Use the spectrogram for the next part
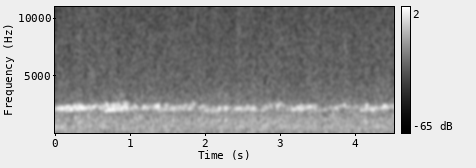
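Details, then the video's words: A strong, unbroken high trill from frogs near a river in a pristine, moss-covered forest carries through the whole stretch, pulsing slightly in loudness, with rushing river water beneath it. "River and Frogs sleep sounds"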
